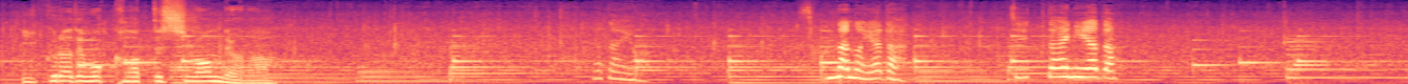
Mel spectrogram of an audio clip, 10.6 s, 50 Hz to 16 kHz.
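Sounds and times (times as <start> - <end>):
steady rain falling: 0.0 - 10.5
speech: 0.2 - 2.2, 4.5 - 5.6, 6.2 - 8.5, 9.6 - 9.9.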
